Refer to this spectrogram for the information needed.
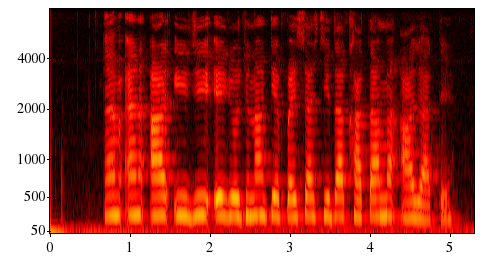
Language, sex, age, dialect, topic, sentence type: Maithili, female, 18-24, Angika, banking, question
